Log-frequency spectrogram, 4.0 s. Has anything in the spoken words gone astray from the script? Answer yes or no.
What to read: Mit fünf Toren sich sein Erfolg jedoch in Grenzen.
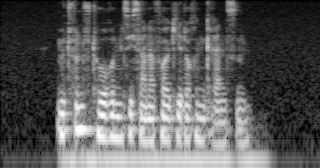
no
